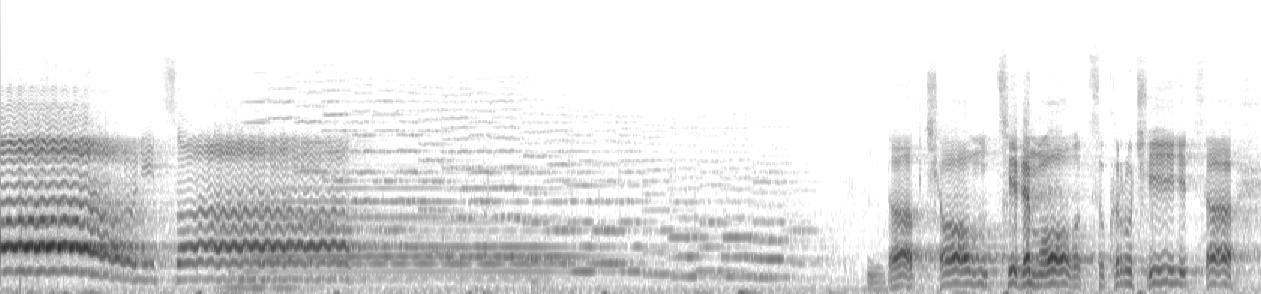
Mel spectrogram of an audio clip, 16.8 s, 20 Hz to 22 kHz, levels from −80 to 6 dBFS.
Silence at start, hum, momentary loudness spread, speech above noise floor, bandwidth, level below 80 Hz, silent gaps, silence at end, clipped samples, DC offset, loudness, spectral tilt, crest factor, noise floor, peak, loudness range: 0 s; none; 25 LU; 28 dB; 8.6 kHz; -52 dBFS; none; 0.1 s; under 0.1%; under 0.1%; -23 LUFS; -5.5 dB/octave; 18 dB; -54 dBFS; -8 dBFS; 20 LU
